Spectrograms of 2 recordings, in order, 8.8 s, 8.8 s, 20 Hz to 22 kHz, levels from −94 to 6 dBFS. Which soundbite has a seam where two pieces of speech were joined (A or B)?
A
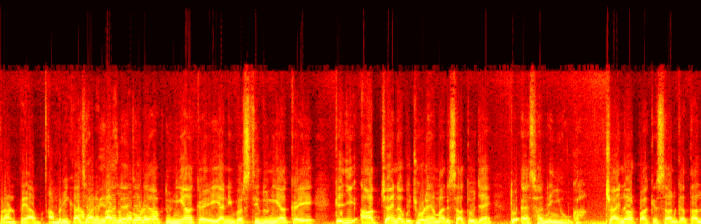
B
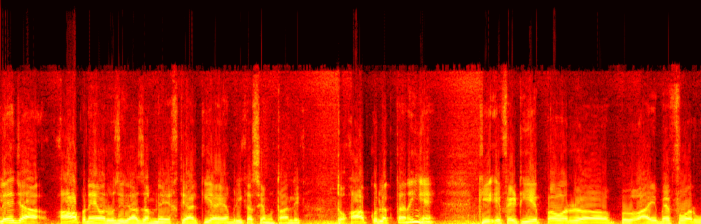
A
